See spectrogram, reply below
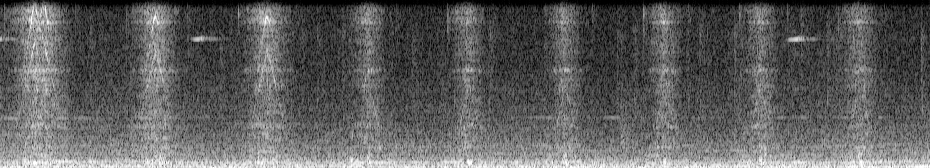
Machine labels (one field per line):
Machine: slide rail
